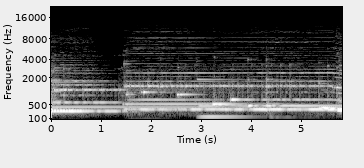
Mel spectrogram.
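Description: Mallet percussion ensemble of marimbas and vibraphones playing ringing chords with a melody moving above them. A low bass note comes in about three seconds in.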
